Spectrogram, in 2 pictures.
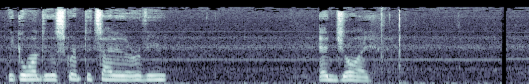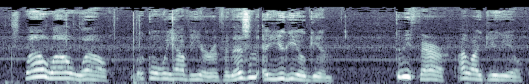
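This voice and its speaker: A woman's voice: medium pitch, a little mellow, a little hiss or hum, low-quality recording. A woman with a cold and a nasal voice, reviewing a video game with sarcastic, exaggerated comic rants, recorded on a built-in laptop microphone. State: has a cold.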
